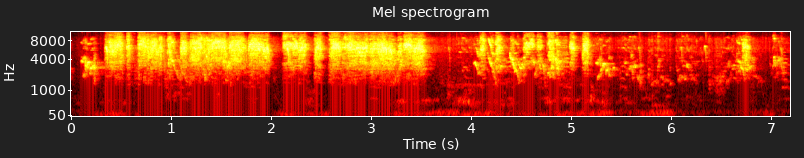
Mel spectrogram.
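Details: Finches playing, with loud sustained high twittering chirps in long runs, followed by lighter, more scattered chirps and soft low bumps.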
